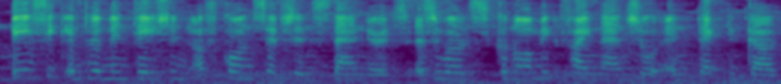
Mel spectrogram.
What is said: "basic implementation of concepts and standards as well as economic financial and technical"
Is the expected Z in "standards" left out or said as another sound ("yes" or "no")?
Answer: yes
